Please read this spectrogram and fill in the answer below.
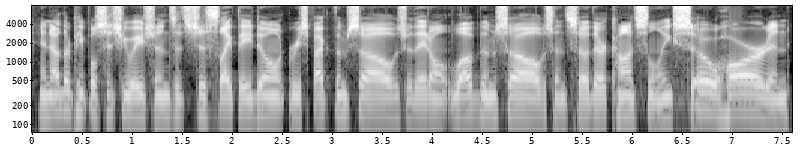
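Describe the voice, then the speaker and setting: A man's voice: medium pitch, level tone, normal speed, hardly any pauses, darkish tone, clean tone, dry recording, clean studio sound. A man hosting a conversation, a therapist who talks earnestly and emphatically, acting out inner voices. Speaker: podcast host and therapist. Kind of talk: casual conversation.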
